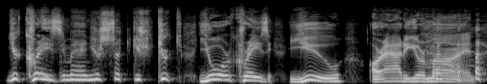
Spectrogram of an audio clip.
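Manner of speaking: put-on high, incredulous drunk ranting; town drunk. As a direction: yell it like a drunk stunned at you. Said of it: "And he's like".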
